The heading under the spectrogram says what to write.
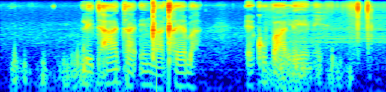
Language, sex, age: Xhosa, male, 32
